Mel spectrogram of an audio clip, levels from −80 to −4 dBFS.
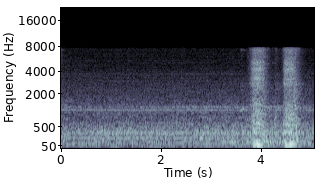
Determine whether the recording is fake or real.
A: fake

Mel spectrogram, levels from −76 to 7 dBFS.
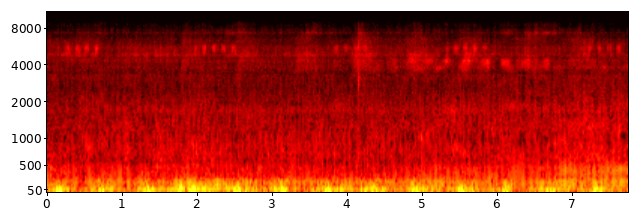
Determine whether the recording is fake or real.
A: fake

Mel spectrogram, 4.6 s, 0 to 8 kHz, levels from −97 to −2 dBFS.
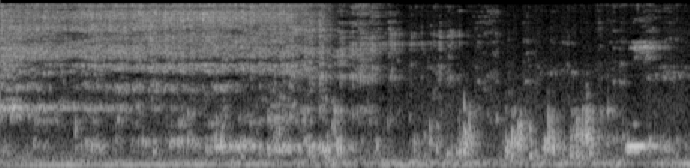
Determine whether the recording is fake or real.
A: real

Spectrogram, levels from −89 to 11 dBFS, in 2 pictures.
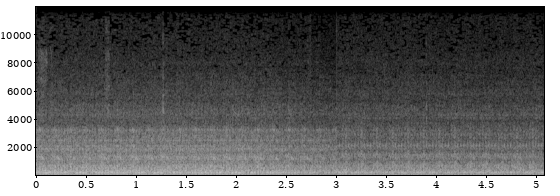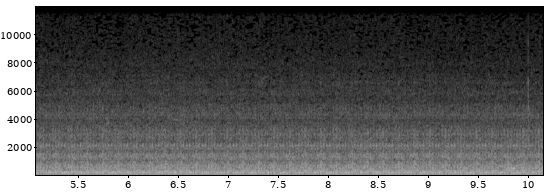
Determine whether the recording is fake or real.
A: real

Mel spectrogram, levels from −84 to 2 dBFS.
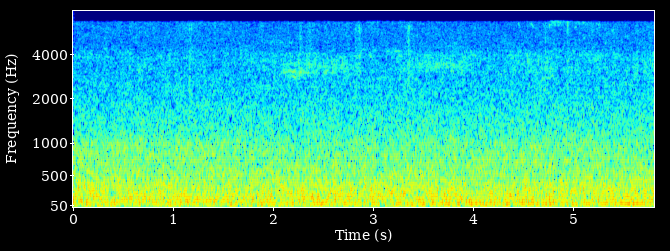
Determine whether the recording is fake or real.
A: real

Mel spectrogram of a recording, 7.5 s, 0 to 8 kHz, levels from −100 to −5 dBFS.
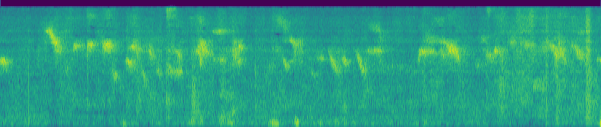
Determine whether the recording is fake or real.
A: fake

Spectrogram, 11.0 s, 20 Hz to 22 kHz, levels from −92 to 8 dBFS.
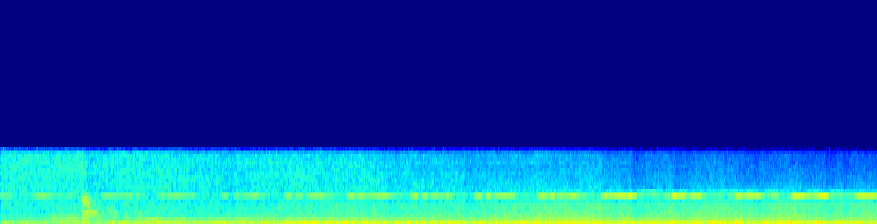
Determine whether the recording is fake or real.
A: real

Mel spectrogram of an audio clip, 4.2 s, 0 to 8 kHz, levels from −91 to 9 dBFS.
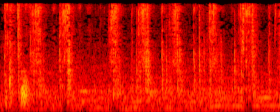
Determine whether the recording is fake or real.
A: real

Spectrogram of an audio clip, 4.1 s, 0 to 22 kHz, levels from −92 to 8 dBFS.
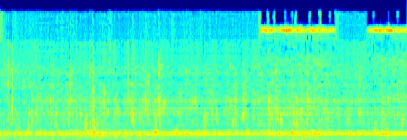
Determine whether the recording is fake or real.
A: real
